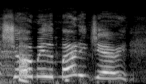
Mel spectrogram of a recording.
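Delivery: screaming very loudly at a very high pitch. Retelling a movie scene of a sports guy on the phone, retelling a scream over the phone. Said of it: "he's like screaming over the phone".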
